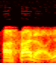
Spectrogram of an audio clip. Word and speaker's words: Sidell: Sidell, yeah.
